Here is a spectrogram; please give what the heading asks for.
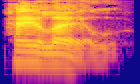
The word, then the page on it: pale ale: British English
